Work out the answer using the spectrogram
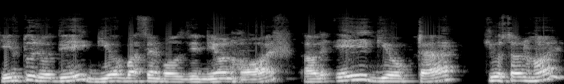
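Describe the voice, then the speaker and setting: Guy teaching a lesson, kinda high voice, asks questions n repeats stuff slow, echoey room, mic a bit far. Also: warm tone. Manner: asks rhetorical questions and repeats words slowly for learners. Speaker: Korean language teacher. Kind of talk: classroom-style language lesson.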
